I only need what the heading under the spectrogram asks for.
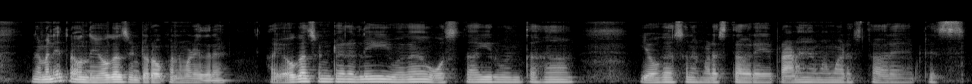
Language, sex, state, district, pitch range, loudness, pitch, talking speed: Kannada, male, Karnataka, Bangalore, 100-115 Hz, -21 LUFS, 105 Hz, 125 wpm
